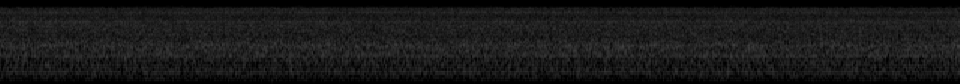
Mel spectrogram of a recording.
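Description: Steady hiss with a faint electrical hum and a couple of thin steady tones: the background noise of the recording, with no other event.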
